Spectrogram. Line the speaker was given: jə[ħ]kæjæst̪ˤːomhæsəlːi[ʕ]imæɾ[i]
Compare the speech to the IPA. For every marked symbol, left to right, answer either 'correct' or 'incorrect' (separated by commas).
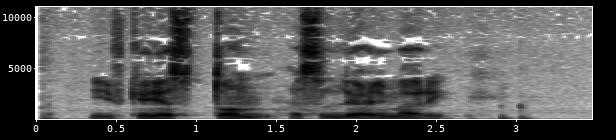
incorrect, correct, correct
